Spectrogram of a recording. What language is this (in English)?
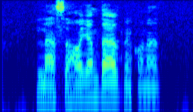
Persian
